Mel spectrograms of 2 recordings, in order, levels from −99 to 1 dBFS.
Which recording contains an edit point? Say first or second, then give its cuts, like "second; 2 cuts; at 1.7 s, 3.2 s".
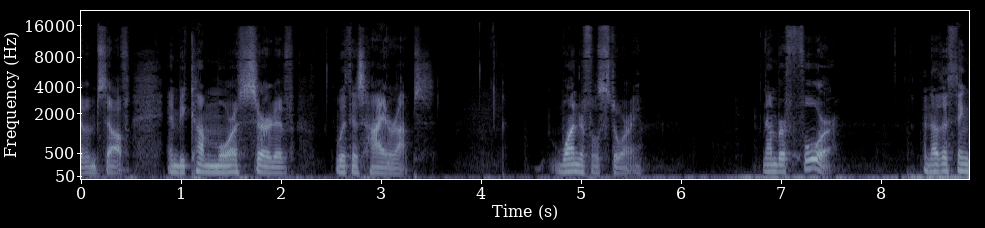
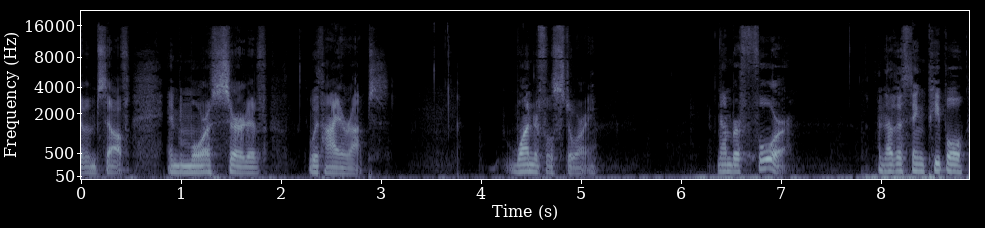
second; 2 cuts; at 1.0 s, 2.4 s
